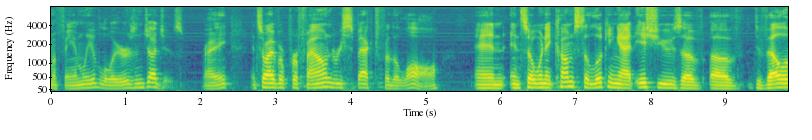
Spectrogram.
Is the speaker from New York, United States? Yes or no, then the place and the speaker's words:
no; Orlando, Florida, United States; I grew up around here. Like, I can tell you when growing up in Orlando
